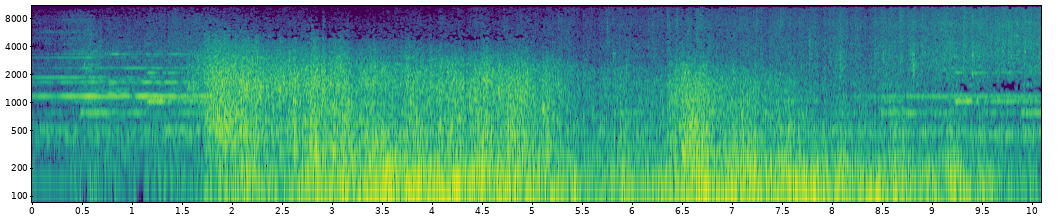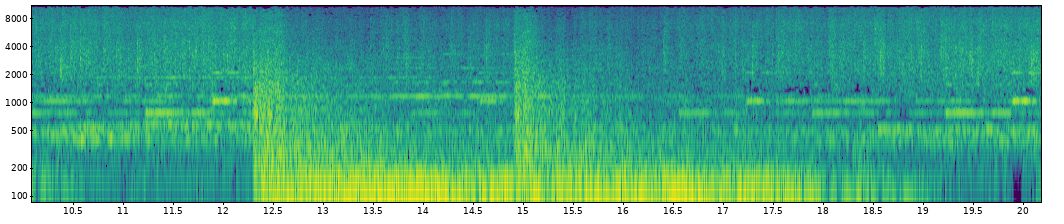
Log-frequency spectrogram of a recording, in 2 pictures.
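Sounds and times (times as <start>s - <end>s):
heavy downpour at a university campus in Jatinangor: 0.0s - 20.1s
deep rolls of thunder rumbling: 1.6s - 10.4s, 12.3s - 19.4s.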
